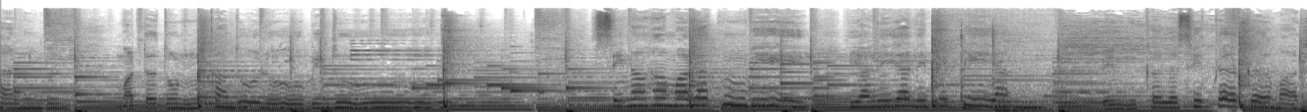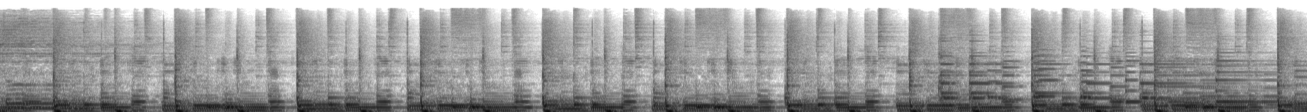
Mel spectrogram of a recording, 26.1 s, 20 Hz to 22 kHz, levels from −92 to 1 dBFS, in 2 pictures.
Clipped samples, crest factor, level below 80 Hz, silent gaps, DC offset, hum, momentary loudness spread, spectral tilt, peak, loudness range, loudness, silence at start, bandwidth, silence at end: under 0.1%; 14 dB; -20 dBFS; none; under 0.1%; none; 4 LU; -6.5 dB/octave; 0 dBFS; 1 LU; -16 LUFS; 0 s; 16.5 kHz; 0 s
